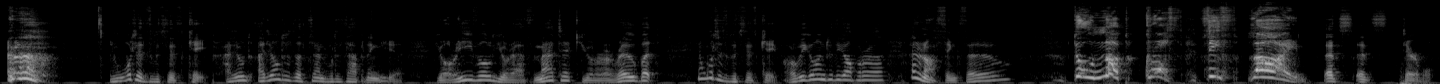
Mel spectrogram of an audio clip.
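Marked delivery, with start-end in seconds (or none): 0.1-10.1 hint of a fussy, puzzled villain; Hank Azaria. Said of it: "is Hank Azaria from Night at the Museum". 10.7-13.1 much higher, louder, slow hammed-up villain shout. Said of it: "That's a terrible impersonation".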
